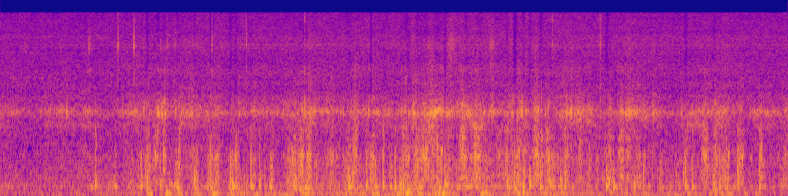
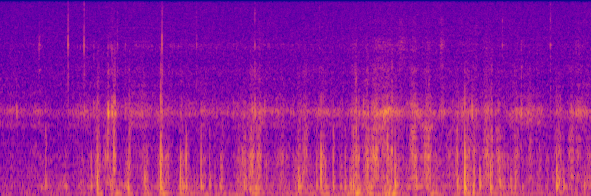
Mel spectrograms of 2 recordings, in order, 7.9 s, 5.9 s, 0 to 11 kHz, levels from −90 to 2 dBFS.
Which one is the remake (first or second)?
first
